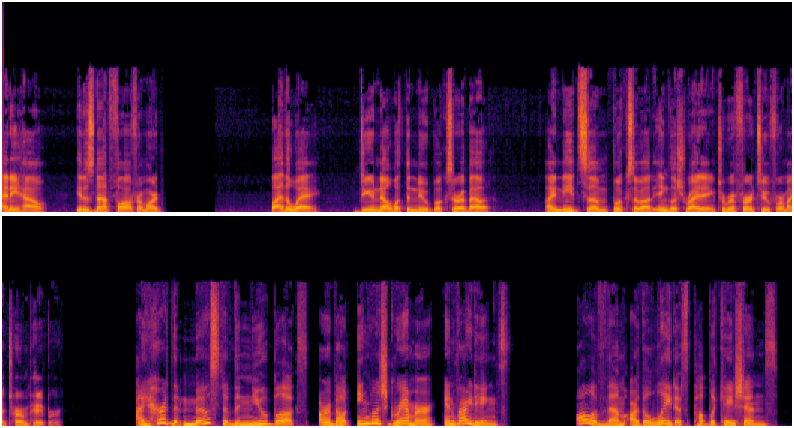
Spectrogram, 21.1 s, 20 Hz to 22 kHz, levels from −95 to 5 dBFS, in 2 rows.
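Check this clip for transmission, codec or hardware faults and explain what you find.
Two kinds of transmission fault are audible, both caused by missing network audio. Neither points to a codec or hardware problem.

Burst of packet loss, at 1.27 to 1.36 s and 1.63 to 1.72 s: the sound briefly freezes into a short held buzz or hiss that fades, then jumps ahead. About 60 ms of audio was lost each time, and the receiver stretched the last sound to cover the gap.

Long network dropout, at 2.11 to 2.86 s and 17.23 to 18.21 s: the sound smears into a fading buzz or hiss, then goes silent for about 0.66 s and 0.89 s respectively before resuming further on. This is likely a long network dropout, where roughly 0.7 s and 1 s of audio never arrived and concealment gave way to silence.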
